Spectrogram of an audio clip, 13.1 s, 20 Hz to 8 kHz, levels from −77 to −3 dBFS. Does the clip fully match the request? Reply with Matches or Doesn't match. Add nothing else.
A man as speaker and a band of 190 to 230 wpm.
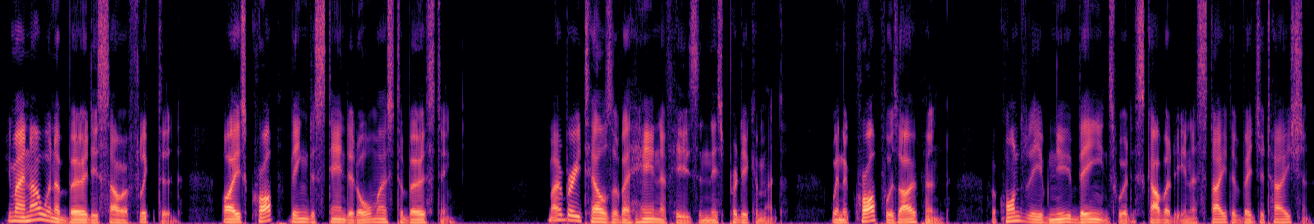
Matches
